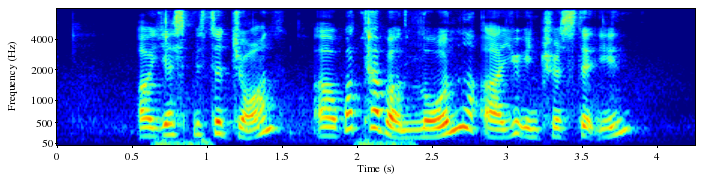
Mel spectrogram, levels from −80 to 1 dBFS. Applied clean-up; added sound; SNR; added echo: neural mask model Resemble Enhance denoiser.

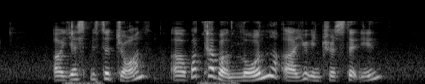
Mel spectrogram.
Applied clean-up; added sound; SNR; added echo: none; Scissors; 16 dB; none.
